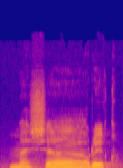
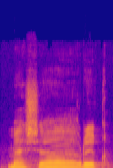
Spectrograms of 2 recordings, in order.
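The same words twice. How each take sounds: First: The vowel after sh is long. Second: The same.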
